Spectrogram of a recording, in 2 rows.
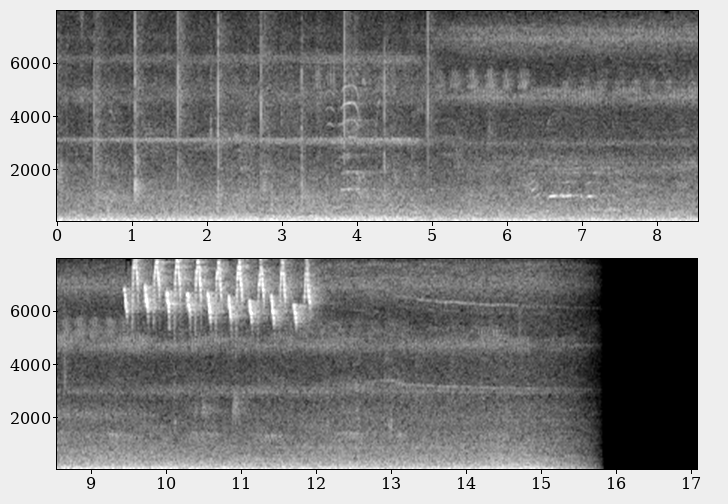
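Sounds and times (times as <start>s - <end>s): high-pitched insect drone: 0.0s - 15.6s
bird singing rising notes: 9.4s - 12.0s.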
